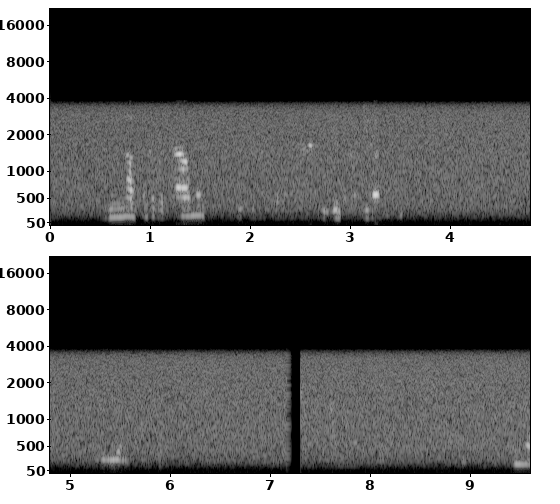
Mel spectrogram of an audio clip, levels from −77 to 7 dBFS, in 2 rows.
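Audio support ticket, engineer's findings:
Mains hum: steady low 60 Hz tone under the whole clip, sitting about 25 dB below the speech level. It does not follow the talker and stays put through pauses. Probable component: near-end analogue path, a ground loop or a transformer coupling the power line into the mic or line input. It sits inside the 250 Hz to 3.4 kHz telephone band only as harmonics; the fundamental itself is below the line band's lower edge.

Other side's voice leaking through: a second voice runs underneath the talker for the full clip, roughly 10 dB below the main speech. Likely cause: the far end's audio plays from the talker's loudspeaker and re-enters the microphone, with the echo canceller leaving a residual it failed to subtract. Probable component is the AEC on the talker's device.

Speech suppressed in double talk: the talker's level dips and thins while the leaking voice is active. 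At 0.48 to 3.53 s the drop reaches about 10 dB, affecting around 2 s in total. At 5.23 to 6.54 s it is shallower at about 5 dB. At 6.9 to 7.89 s it is about 10 dB again. A brief dip of about 5 dB comes at 9.08 to 9.43 s. Likely cause: the echo canceller cannot separate near speech from loudspeaker echo and attenuates both.

Packet loss with pitch repetition: at 7.16 to 7.30 s a 140 ms gap is bridged by a held, buzzy repeat of the last pitch cycle. It fades toward silence before speech cross-fades back in. The gap falls inside the third suppression dip. Mechanism: receiver-side concealment of lost packets. The length fits fourteen 10 ms packets dropped in a row. Probable component is the network path or jitter buffer.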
